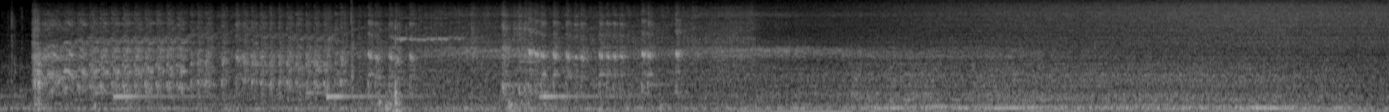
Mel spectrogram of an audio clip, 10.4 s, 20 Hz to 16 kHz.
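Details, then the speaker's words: Ford F350 6.7 diesel after battery install, BCM reset and code erase: several cranks catch briefly then die, engine sucks air and stalls; owner suspects blocked exhaust. Engine starts then stalls. "Now wow, I started up, it's running, but it start sucking air and it's dying. Let's try again."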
